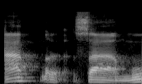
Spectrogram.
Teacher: qof sukun bacaan qalqalah dibaca memantul ditampakkan pantulannya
